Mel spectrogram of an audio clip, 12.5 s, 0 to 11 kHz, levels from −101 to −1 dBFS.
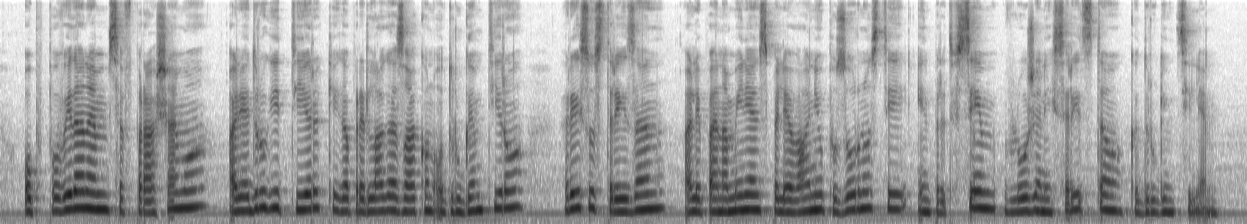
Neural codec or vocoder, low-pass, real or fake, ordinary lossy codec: none; none; real; none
